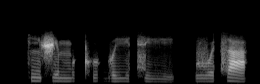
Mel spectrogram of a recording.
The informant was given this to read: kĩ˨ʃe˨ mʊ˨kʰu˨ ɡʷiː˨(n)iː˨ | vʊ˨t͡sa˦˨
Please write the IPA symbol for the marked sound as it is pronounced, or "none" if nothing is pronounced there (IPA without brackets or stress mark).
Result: t͡s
